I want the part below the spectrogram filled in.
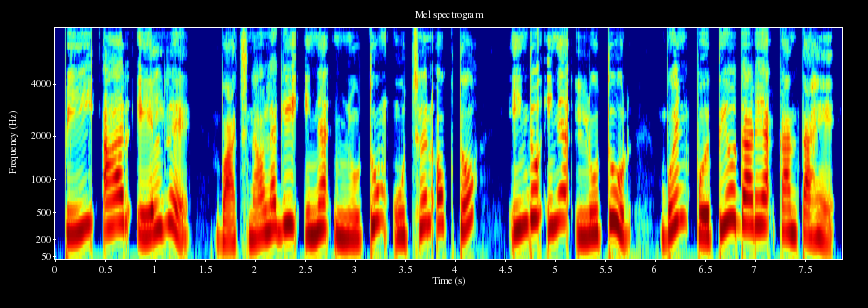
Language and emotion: Santali, surprised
